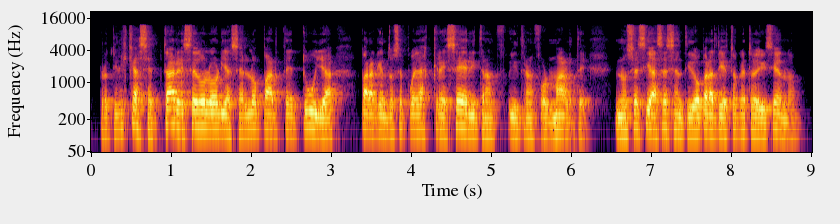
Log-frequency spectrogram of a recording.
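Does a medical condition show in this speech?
No.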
